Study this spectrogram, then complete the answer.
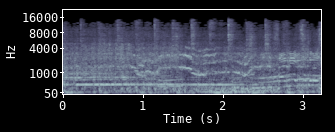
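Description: Fire trucks maneuver at speed in a competition, a continuous, loud engine drone with screeching tires and rising and falling tones, close by and unbroken throughout.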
